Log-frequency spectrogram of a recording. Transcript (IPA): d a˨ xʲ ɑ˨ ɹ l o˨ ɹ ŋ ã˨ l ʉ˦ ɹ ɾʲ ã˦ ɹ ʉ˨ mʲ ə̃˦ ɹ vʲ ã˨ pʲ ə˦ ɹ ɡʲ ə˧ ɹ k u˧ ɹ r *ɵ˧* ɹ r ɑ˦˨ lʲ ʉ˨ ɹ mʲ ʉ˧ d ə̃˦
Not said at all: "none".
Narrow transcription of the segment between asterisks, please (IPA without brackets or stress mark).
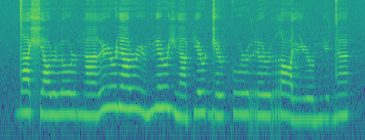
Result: ɵ˧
